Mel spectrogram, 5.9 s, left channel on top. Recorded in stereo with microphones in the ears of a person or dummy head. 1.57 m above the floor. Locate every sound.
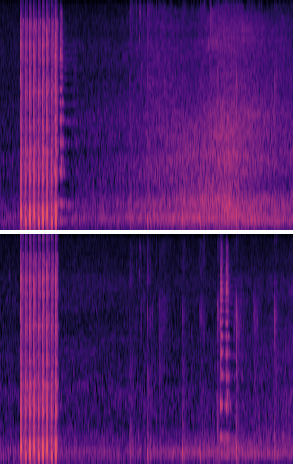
0.4 s a drill: 5° right (ahead or behind)
2.6 s running footsteps: 15° left (ahead or behind); by 5.6 s 15° right (ahead or behind)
